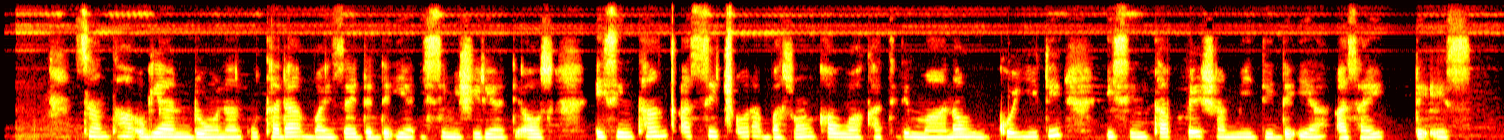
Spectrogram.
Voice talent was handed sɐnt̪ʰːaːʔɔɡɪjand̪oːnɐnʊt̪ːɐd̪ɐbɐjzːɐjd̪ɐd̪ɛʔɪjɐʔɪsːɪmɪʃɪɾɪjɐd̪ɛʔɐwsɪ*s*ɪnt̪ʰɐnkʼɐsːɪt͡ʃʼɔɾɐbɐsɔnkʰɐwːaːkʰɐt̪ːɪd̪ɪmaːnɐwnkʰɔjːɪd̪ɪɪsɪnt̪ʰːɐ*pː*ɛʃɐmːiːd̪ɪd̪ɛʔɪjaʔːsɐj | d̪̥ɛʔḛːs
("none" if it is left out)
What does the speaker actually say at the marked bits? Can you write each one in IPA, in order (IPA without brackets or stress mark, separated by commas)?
s, pː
